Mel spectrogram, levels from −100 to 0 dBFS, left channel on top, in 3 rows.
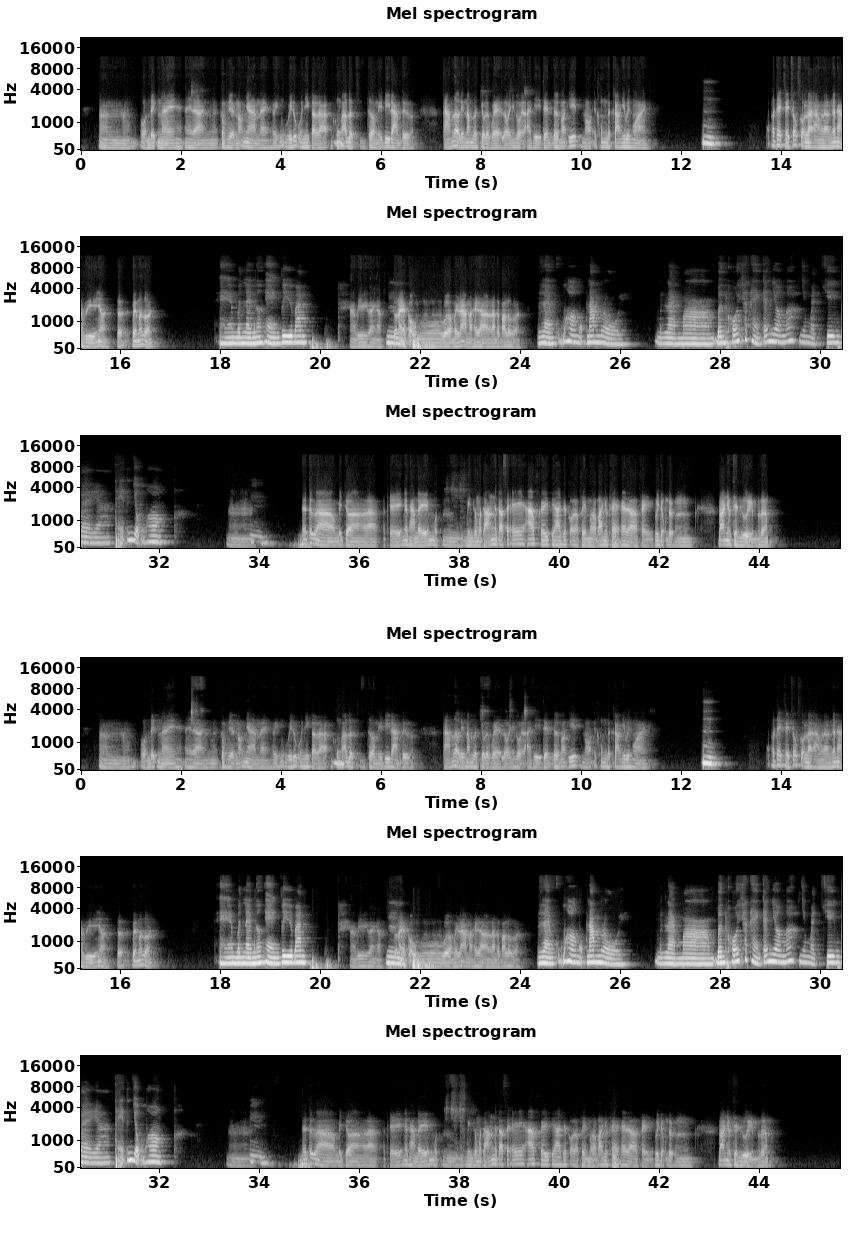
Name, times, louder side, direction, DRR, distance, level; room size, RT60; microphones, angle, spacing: voice 1, 0.4-6.7 7.2-11.3 13.8-16.7 20.6-24.0 33.4-33.9 34.9-42.7 42.9-44.2, left 4 dB, 50° left, 0.5 m, -25 dB
voice 2, 12.4-12.8 18.0-19.9 20.4-20.5 21.3-22.0 24.4-26.1 26.7-32.1 33.8-34.2 34.8-34.9 38.0-38.1 41.1-41.2, right 4 dB, 50° right, 0.5 m, -17 dB
16.5 x 9.7 x 2.3 m
head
